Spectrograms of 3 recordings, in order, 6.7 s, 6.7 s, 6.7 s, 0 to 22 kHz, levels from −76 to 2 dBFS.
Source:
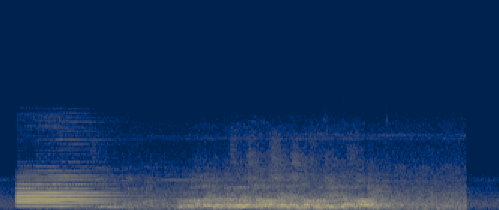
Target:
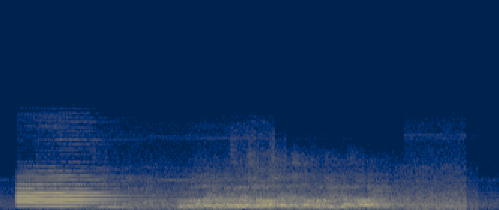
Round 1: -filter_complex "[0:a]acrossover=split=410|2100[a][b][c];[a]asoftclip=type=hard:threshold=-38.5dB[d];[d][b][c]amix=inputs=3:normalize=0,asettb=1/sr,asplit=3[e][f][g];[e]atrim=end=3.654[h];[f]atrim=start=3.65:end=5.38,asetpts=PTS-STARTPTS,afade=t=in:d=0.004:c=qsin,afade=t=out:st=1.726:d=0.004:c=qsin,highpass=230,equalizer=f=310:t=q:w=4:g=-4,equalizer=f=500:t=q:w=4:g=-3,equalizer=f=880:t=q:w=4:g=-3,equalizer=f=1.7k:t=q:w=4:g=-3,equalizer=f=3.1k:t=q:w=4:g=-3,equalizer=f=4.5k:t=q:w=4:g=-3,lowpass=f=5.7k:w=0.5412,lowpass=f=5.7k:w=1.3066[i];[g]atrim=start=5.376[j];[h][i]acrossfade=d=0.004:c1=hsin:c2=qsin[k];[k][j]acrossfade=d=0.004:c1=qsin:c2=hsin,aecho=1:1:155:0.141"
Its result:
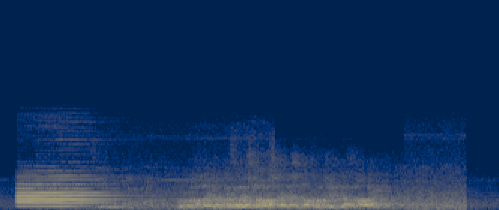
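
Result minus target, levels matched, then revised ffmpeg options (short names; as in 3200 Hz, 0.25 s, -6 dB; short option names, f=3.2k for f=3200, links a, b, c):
echo-to-direct -8 dB
-filter_complex "[0:a]acrossover=split=410|2100[a][b][c];[a]asoftclip=type=hard:threshold=-38.5dB[d];[d][b][c]amix=inputs=3:normalize=0,asettb=1/sr,asplit=3[e][f][g];[e]atrim=end=3.654[h];[f]atrim=start=3.65:end=5.38,asetpts=PTS-STARTPTS,afade=t=in:d=0.004:c=qsin,afade=t=out:st=1.726:d=0.004:c=qsin,highpass=230,equalizer=f=310:t=q:w=4:g=-4,equalizer=f=500:t=q:w=4:g=-3,equalizer=f=880:t=q:w=4:g=-3,equalizer=f=1.7k:t=q:w=4:g=-3,equalizer=f=3.1k:t=q:w=4:g=-3,equalizer=f=4.5k:t=q:w=4:g=-3,lowpass=f=5.7k:w=0.5412,lowpass=f=5.7k:w=1.3066[i];[g]atrim=start=5.376[j];[h][i]acrossfade=d=0.004:c1=hsin:c2=qsin[k];[k][j]acrossfade=d=0.004:c1=qsin:c2=hsin,aecho=1:1:155:0.355"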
